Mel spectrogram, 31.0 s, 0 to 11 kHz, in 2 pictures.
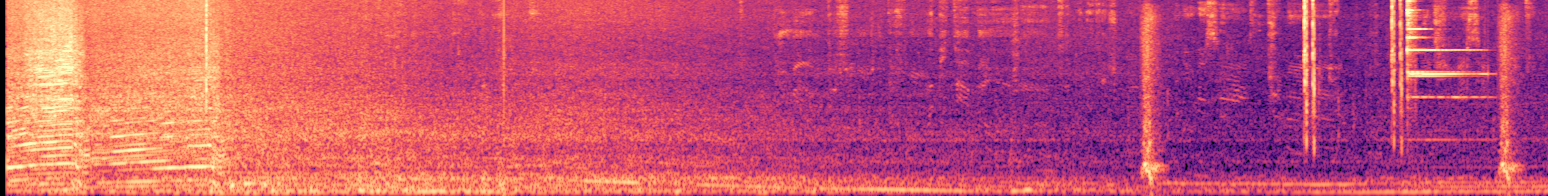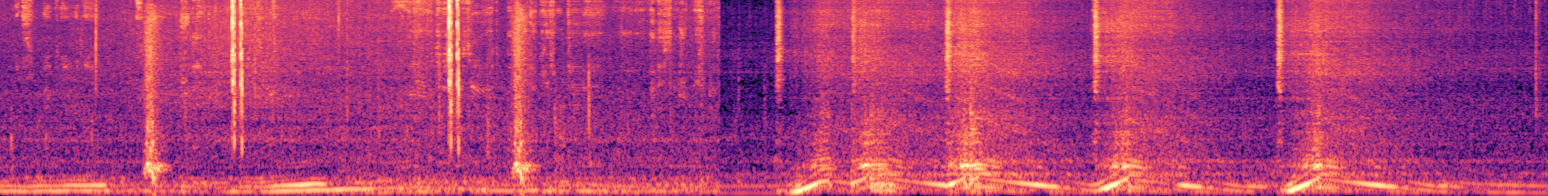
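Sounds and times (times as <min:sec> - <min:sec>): car engine revving: 0:00.0 - 0:14.1, 0:14.8 - 0:30.9
sharp clicks: 0:13.0 - 0:14.2, 0:16.4 - 0:18.2, 0:19.8 - 0:21.5.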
